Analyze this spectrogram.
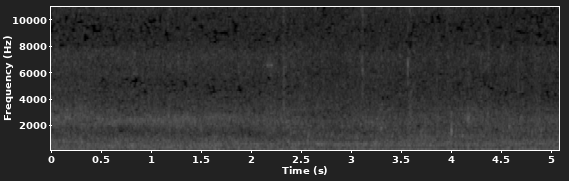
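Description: Shallow rocky stream running, a steady rush of water, with a few faint clicks.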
